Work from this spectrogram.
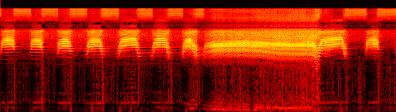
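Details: Robust cicada (minmin-zemi) singing close by in Japan: loud, shrill, high-pitched pulses repeated rapidly, merging midway into a sustained buzzing drone, then breaking back into the quick pulsing rhythm.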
